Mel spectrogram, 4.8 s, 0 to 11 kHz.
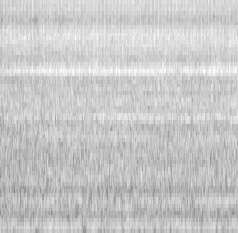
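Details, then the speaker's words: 1985 Pontiac Firebird at idle: steady idle rumble with a faint constant high whistle on top; owner unsure of the source, thinks it is still the alternator but not its bearing, and says it sounds like it comes from down low. "I'm not sure what that sound is think it's still the alternator it's making I think the it shouldn't be the bearing cuzz I I don't [ __ ] know it sounds like it's coming from down"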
